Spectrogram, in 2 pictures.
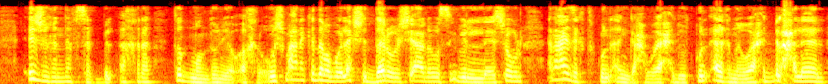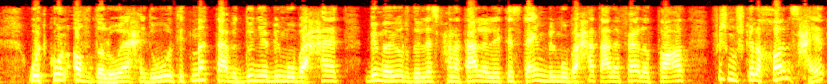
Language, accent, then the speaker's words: Arabic; Egypt; بلغتنا كمصريين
